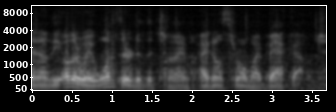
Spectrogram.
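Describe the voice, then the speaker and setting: Talking at a fairly slow pace, a man has a dark, mellow tone, a fairly low pitch and ordinary pitch variation. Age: 60s. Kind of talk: interview answer. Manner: rambling, hesitant.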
